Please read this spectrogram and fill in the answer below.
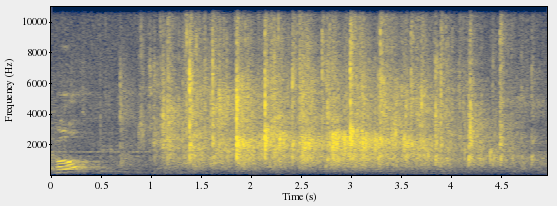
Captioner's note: applause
